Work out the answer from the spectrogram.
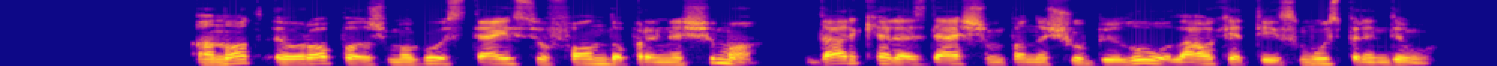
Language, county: Lithuanian, Kaunas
